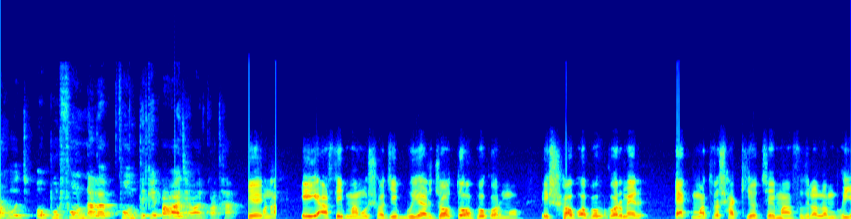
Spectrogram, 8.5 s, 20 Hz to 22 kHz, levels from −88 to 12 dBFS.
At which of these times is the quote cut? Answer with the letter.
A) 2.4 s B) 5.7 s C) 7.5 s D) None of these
A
